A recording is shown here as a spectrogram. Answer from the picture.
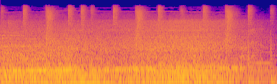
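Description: Loud, steady low rumble of road traffic with background music over it, a beat of light ticks running through; the rumble drops away near the end, leaving the music.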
